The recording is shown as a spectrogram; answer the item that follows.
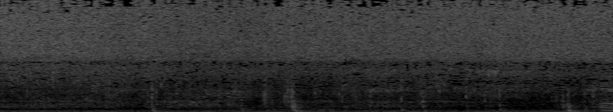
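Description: Faint water sloshing as hands work in a shallow tray of water, with a few soft splashes.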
